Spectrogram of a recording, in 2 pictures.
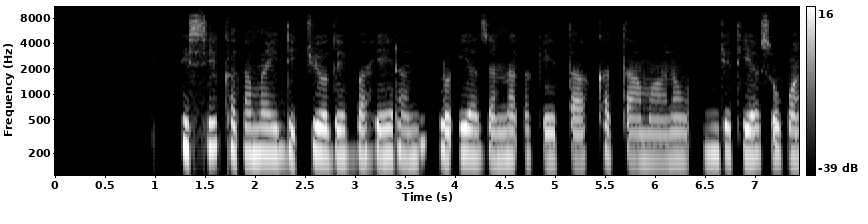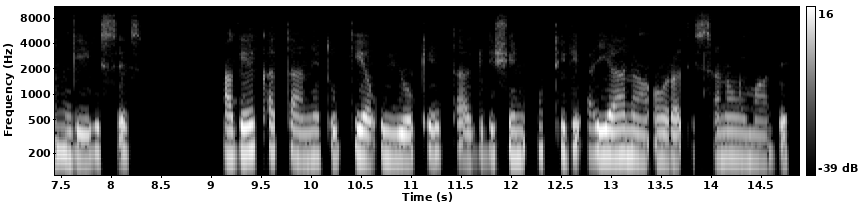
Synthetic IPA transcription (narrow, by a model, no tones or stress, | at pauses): ʔɪsːɪkɐt̪ɐmɐjd̪ɪt͡ʃʼːɪjod̪ɛbːɐɦe̞ːɾɐnlɔʔɪjɐzɐnːɐkʼɐke̞ːt̪ːaːkɐt̪ːaːmaːnɐwɪnd͡ʒɛt̪ɪjɐsɔhʊwɐnɡiːɡɪsːe̞ːs | hɐɡe̞ːkʰɐt̪ːaːnːɛt̪ʊɡ̥ːɪjɐʔʊjːoːke̞ːt̪ʰːaːɡɪd̪ɪʃɪnʊt̪ːɪd̪ɪʔɐjːaːnaːʔoːɾɐt̪ʼɪsːɐnɐwɔmaːd̪ːes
